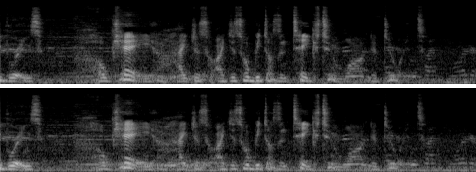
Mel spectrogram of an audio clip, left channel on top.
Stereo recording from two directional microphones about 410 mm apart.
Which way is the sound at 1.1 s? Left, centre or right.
Centre.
